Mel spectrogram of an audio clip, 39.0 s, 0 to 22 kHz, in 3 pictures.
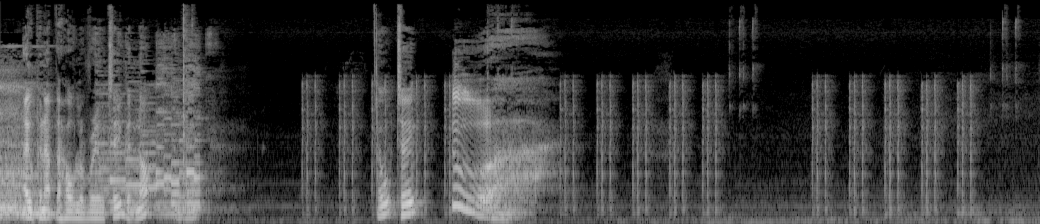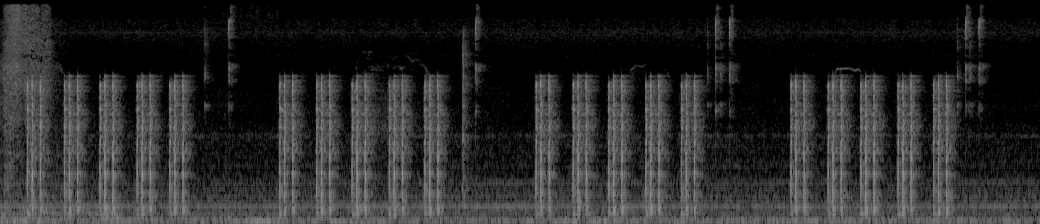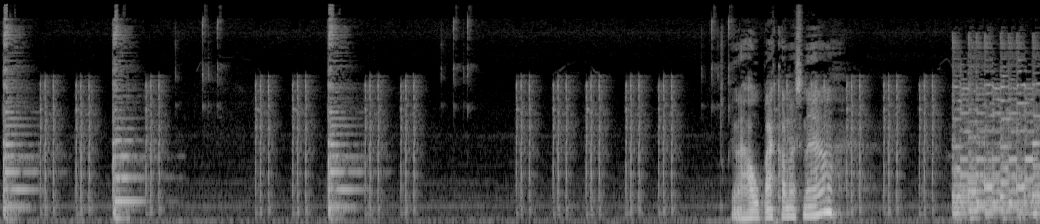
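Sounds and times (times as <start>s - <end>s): slot machine chime: 0.4s - 2.8s, 37.9s - 39.0s
slot machine reels clicking: 1.3s - 2.6s.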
